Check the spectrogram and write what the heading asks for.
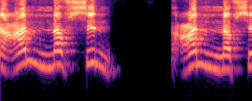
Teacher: جو نون کی آواز آ رہی ہے وہ اس پہلے والے نون کی نہیں آواز آ رہی، بلکہ آگے والا جو نون مشدد ہے اس کی آواز ہے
